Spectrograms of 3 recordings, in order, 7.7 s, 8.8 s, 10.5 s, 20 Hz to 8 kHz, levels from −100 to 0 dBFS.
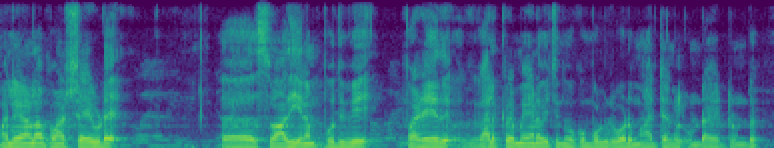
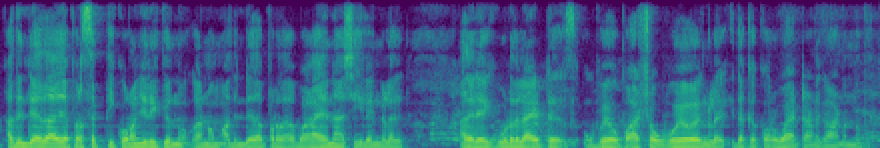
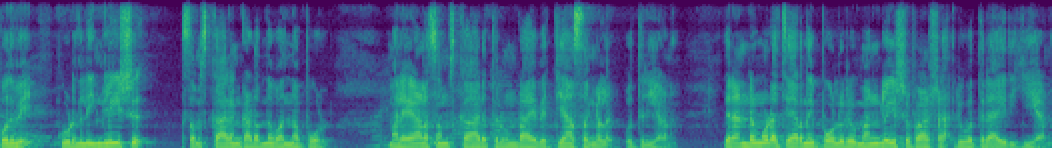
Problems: low volume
